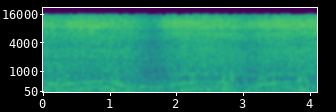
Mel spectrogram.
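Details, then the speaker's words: Nissan Caravan/Hiace van on gas kit, after repair of misfire, vibration, poor pickup and tick-tick sound: engine picks up cleanly as throttle rises and falls, even steady note with no misfire stumble or ticking; running properly. "তো আপনি লক্ষ্য করলে বুঝতে পারবেন সাউন্ডটা কত তফাৎ হয়ে গেছে এখন, ভিতরে আগে কিরকম ছিল কিরকম।"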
